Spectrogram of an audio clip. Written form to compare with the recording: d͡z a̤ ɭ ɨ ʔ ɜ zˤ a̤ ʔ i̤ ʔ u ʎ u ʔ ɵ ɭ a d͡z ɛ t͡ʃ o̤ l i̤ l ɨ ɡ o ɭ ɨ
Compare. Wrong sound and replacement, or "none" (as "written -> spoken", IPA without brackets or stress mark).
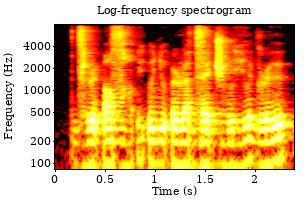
none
